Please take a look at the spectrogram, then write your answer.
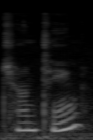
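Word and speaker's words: tjanting: Okay, so this batik pen is called a chanting. I think that's how you pronounce it.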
